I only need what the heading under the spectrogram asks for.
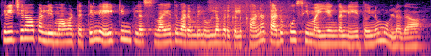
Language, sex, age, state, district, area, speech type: Tamil, female, 45-60, Tamil Nadu, Thanjavur, rural, read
